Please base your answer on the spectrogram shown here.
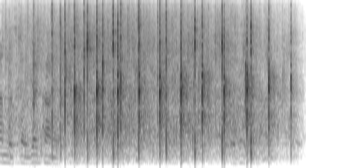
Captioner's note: audience applauds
